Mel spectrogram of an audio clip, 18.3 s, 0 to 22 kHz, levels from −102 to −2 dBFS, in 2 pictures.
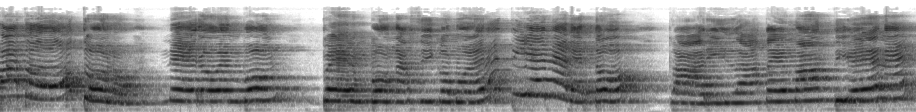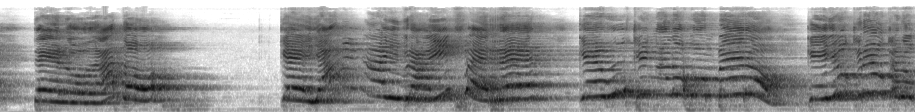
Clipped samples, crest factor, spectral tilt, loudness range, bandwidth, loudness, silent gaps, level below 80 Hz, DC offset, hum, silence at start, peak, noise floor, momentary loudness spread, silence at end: under 0.1%; 16 dB; 1 dB/octave; 2 LU; 17 kHz; -14 LUFS; none; -64 dBFS; under 0.1%; none; 0 s; 0 dBFS; -63 dBFS; 9 LU; 0 s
